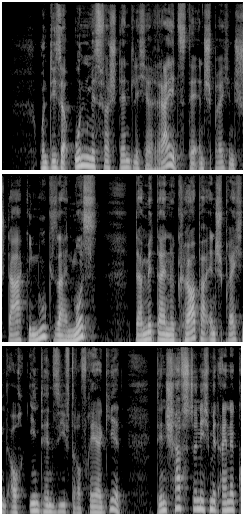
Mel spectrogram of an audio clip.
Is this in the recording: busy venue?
no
